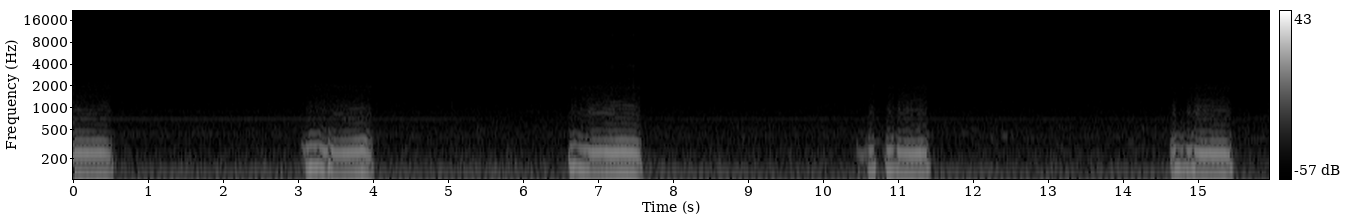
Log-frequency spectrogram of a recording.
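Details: Corgi dog asleep on owner's lap, snoring: slow, regular nasal snores about every four seconds, roughly 16 a minute, over steady low room hum. Snoring.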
